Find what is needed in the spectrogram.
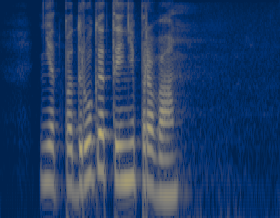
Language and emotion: Russian, neutral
